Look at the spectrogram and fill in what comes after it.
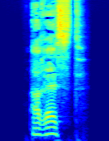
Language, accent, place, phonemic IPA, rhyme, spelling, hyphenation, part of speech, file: German, Germany, Berlin, /aˈʁɛst/, -ɛst, Arrest, Ar‧rest, noun, De-Arrest.ogg
- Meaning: arrest, confinement, detention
